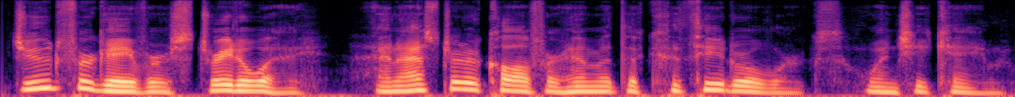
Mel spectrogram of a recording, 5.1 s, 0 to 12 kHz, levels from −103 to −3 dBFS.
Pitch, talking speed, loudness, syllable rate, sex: 140 Hz, 215 wpm, -17 LUFS, 5.6 syllables/s, male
